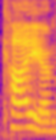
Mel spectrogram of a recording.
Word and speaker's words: Kiane: like Kiane, but it's actually pronounced like Cayenne, the pepper, or like Cheyenne, Wyoming, without the H or the Wyoming.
